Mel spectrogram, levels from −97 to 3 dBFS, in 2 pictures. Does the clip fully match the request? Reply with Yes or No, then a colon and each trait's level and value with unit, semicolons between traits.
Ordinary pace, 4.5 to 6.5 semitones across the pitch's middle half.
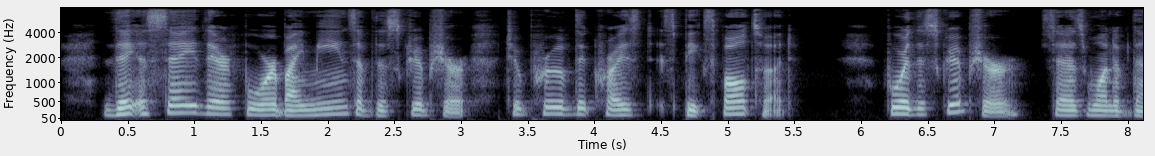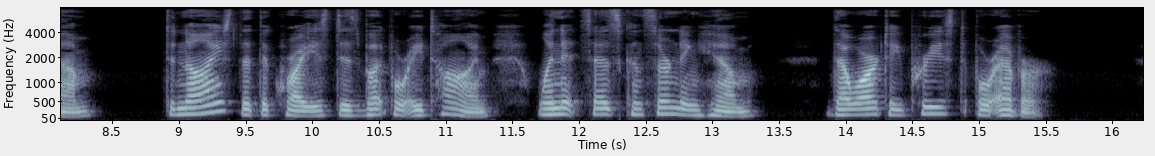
No: average, 150 wpm; average, 3.7 semitones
